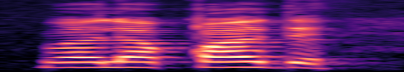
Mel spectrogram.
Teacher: دال ساکن ہے یہاں پہ قلقلہ ہو رہا ہے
